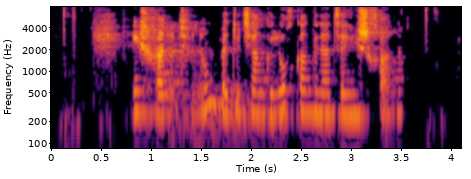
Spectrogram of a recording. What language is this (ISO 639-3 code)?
hye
